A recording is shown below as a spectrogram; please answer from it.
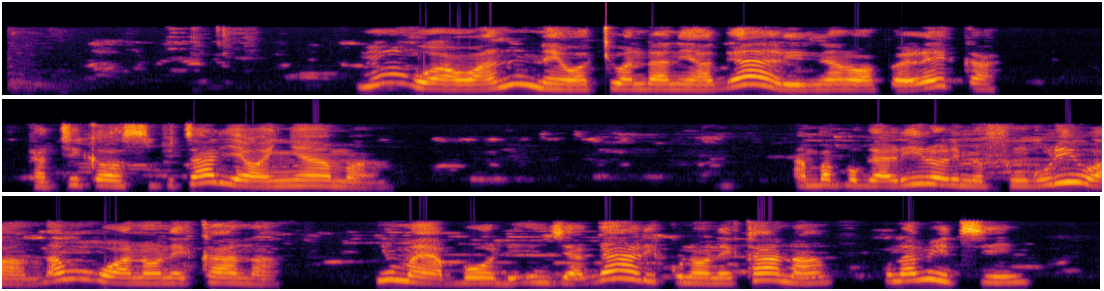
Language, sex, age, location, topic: Swahili, male, 18-24, Dar es Salaam, agriculture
